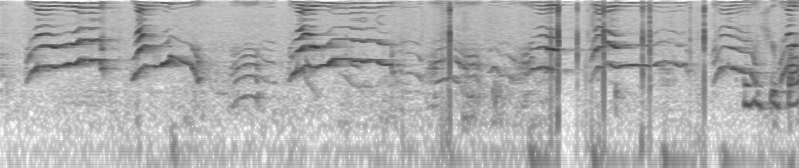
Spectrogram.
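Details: Puppy in a whelping box, described as talkative and a complainer, giving loud rising-and-falling whiny whimpers and yelps in repeated bursts, each about a second long, with a woman's voice talking to it indoors.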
